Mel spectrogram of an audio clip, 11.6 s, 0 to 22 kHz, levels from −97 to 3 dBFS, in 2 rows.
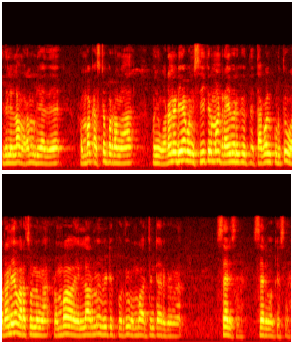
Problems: none marked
